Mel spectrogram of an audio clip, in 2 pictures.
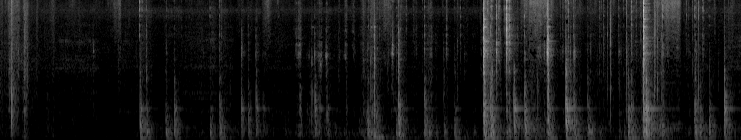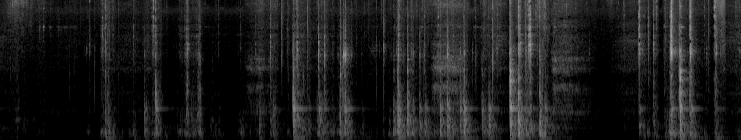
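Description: Irregular metal clunks and knocks from a Subaru Outback's rear CV drive axle being handled and pushed into the rear wheel hub, coming in uneven clusters after a nearly quiet first few seconds.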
